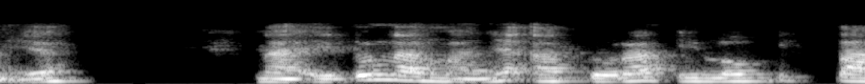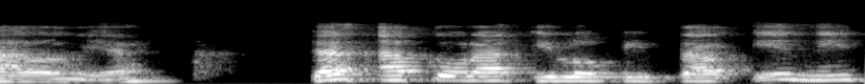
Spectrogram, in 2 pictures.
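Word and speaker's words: L'Hôpital: Baru disubstitusikan ya di hospital ya, atau hospital, bukan hospital ya, itu kebacanya aturan L'Hopital ya.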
